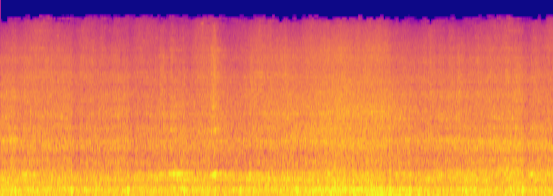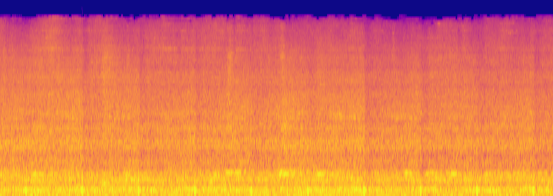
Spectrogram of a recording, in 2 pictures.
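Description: Loaded railroad tank cars of a freight oil train rolling past: a steady rumble of steel wheels on rail, with sharp clicks every second or so as the wheels cross rail joints.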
